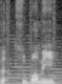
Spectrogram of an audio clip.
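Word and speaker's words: 蕾: And then we have Tsubomi. Which means bud, as in a flower bud, is accent on the last mora.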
